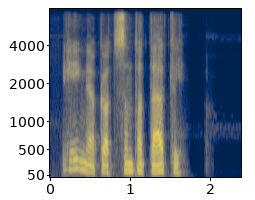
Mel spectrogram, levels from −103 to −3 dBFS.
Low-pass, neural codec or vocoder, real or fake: 7.2 kHz; codec, 16 kHz in and 24 kHz out, 0.6 kbps, FocalCodec, streaming, 2048 codes; fake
